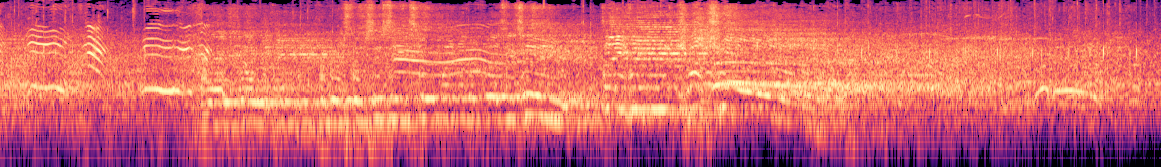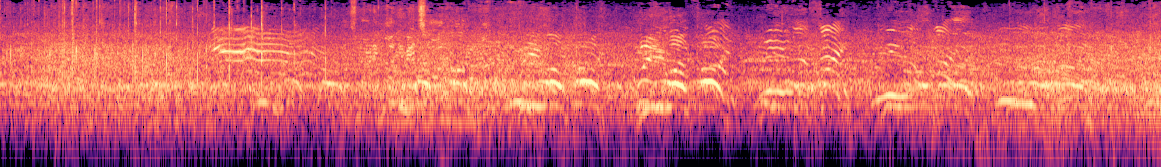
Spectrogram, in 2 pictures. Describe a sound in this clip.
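A large crowd roars and cheers in the open air.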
